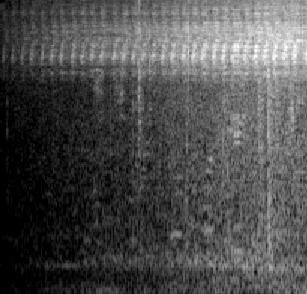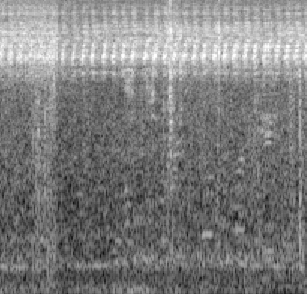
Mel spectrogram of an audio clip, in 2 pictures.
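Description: Crickets chirping steadily over a low rumble, fading in from silence over the first couple of seconds.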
